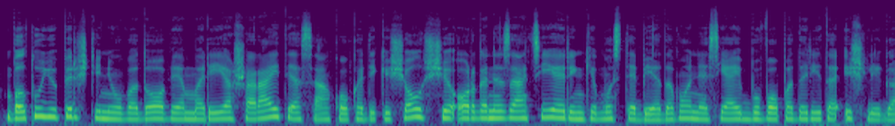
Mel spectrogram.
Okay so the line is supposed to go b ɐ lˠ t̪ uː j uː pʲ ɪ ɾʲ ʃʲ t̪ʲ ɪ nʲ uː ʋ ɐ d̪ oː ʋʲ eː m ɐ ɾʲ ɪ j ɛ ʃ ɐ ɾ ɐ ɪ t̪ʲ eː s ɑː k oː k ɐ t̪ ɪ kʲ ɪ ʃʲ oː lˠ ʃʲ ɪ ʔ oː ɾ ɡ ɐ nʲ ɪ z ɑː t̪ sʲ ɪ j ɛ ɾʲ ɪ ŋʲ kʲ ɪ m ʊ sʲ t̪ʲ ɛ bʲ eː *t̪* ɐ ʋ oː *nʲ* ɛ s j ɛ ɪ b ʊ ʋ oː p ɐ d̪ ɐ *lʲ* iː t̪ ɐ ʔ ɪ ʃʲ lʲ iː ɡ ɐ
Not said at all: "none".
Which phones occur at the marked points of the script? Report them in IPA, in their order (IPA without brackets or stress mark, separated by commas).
d̪, nʲ, ɾʲ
